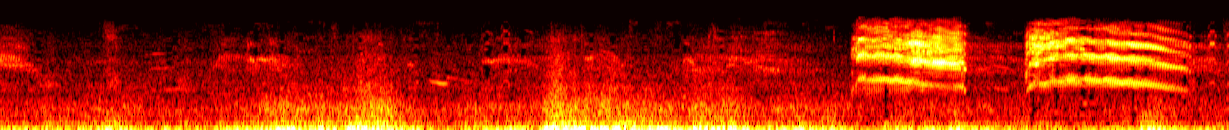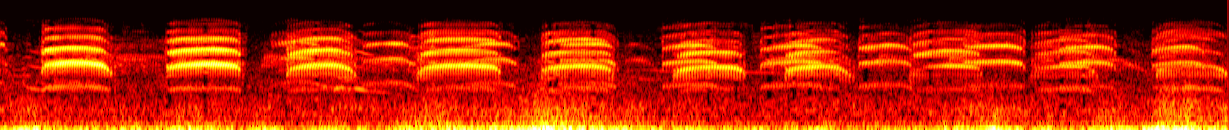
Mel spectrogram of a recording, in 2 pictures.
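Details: Northern royal albatross calling at the Taiaroa Head breeding colony near Dunedin, New Zealand, on a live camera. After four seconds of wind there is a long series of loud, nasal, arched braying notes, about ten of them, steady and evenly spaced.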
